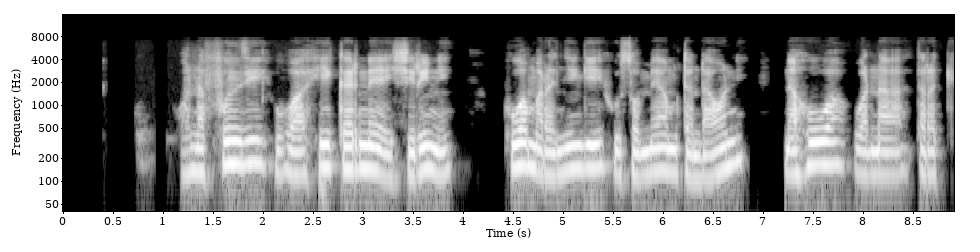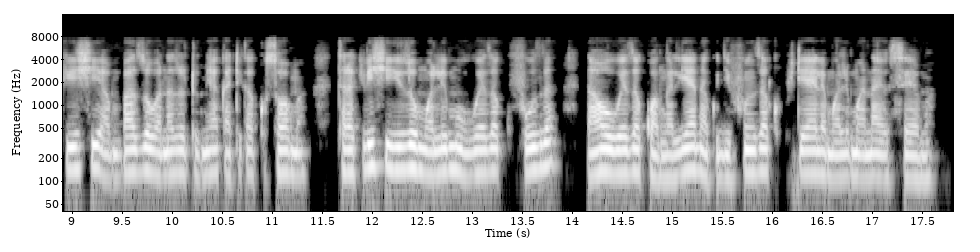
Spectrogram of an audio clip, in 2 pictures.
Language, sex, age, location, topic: Swahili, male, 18-24, Nairobi, education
